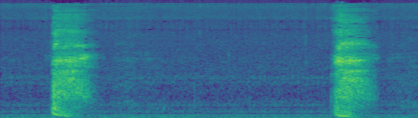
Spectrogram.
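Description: A man's heavy, breathy exhalation with a falling groan, twice, about three seconds apart: strained breaths as he does push-ups.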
